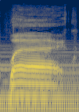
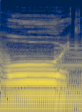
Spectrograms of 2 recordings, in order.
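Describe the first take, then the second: First: The vowel is a central 'er' sound. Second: The vowel is replaced by another full vowel. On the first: The speaker calls it right. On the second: The speaker calls it wrong.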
